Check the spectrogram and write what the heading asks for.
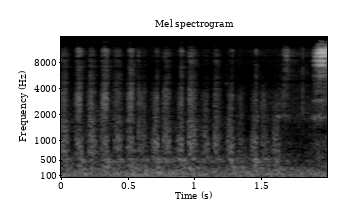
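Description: A coin scratching the latex coating off a scratch-off lottery ticket in rapid back-and-forth strokes, about ten or more a second.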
